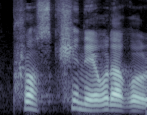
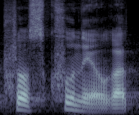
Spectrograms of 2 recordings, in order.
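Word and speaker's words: προσκυνέω: 헬라어로는 프로스쿠네요. 뭐 플러스 퀸오라고 이렇게 뭐 한국 사람들이 이렇게 어 적어 놨던데 사실은 플러스쿠어가 더 정확한 발음이고 그것은 예 엎드리다 절하다 등의 뜻을 가지고 있습니다.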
